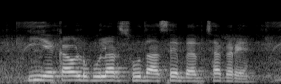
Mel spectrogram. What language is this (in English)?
Bangla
